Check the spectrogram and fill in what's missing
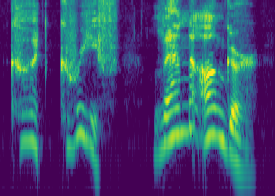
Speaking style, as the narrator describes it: Sandy whispered

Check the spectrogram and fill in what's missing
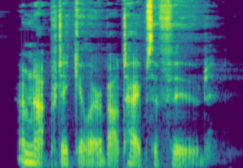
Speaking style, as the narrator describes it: he murmured

